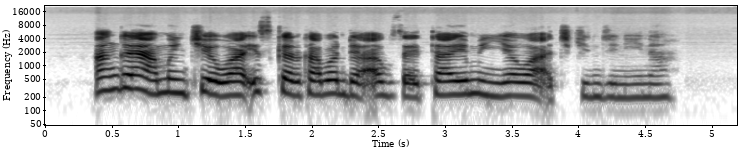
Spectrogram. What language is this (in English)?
Hausa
